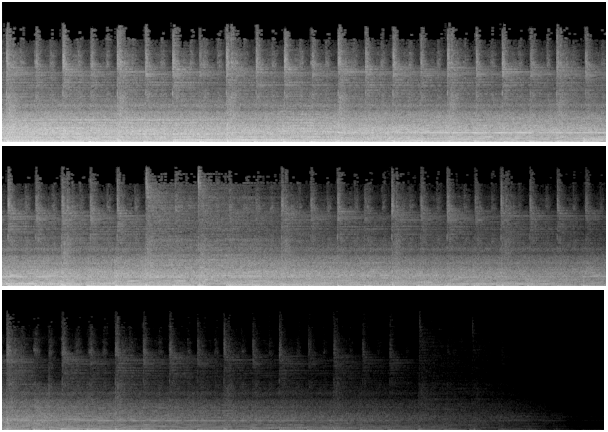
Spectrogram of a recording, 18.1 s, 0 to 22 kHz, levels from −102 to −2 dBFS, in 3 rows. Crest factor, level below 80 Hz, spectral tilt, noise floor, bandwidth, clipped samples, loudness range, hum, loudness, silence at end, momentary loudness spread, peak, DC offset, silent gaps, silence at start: 20 dB; -34 dBFS; -5 dB/octave; under -90 dBFS; 18.5 kHz; under 0.1%; 20 LU; none; -21 LUFS; 4.55 s; 20 LU; -4 dBFS; under 0.1%; none; 0 s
